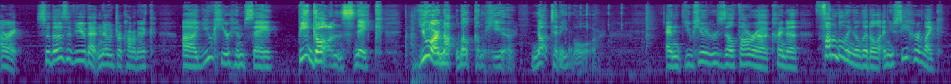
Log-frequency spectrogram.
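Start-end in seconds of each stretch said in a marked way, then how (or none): 4.5-9.0 loud, gruff, barked delivery. Voicing an innkeeper who barks at an unwelcome guest: barking innkeeper voice. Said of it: "he barks out in Draconic".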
